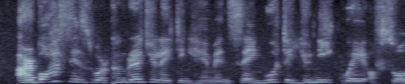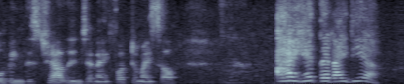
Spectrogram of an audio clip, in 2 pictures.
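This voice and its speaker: A woman talks at a moderate pace and a medium pitch, with very wide pitch swings and big swings in loudness. Noticeable background noise sits behind her. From Tanzania. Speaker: author and speaker. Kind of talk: interview. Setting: livestream.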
